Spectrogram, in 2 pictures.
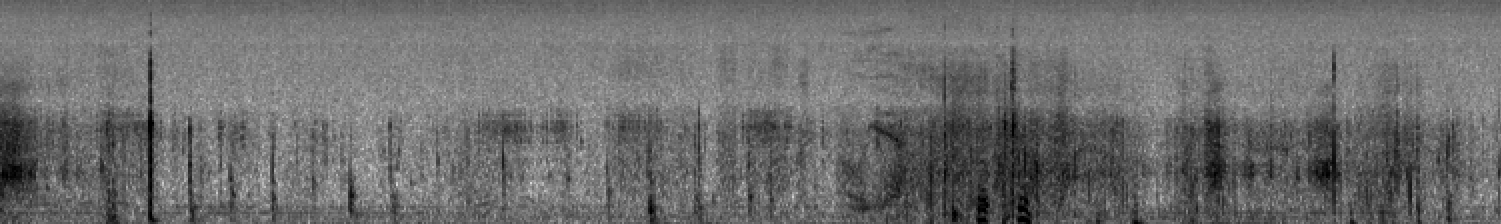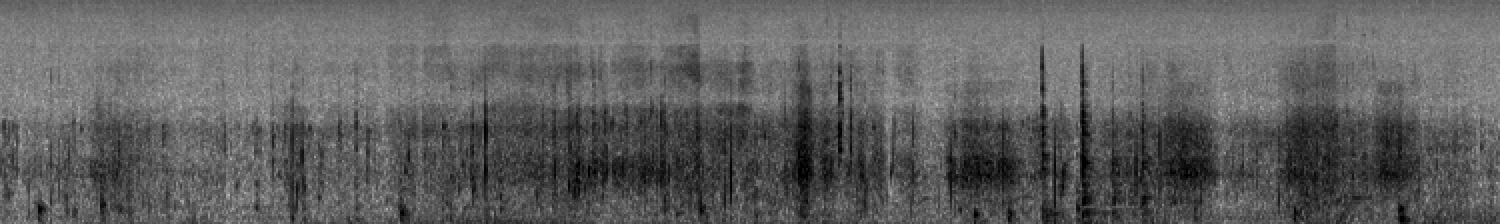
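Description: Small waves lapping against the side of a bass boat, with scattered knocks and clicks of fishing tackle and an aluminium landing-net pole being handled. A faint steady hum runs through the first half.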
